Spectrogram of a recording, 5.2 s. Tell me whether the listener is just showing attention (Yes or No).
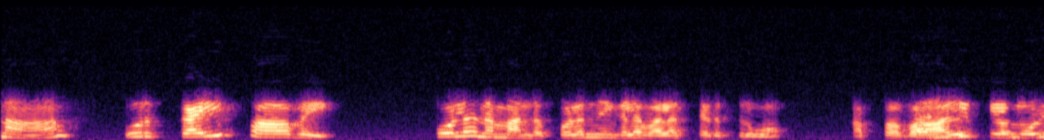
Yes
